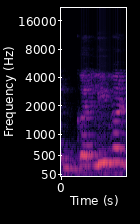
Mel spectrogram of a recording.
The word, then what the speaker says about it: Gulliver: First है लैमुएल गलीवर, कई लोग इसको गुलिवर भी कहते हैं, कई लोग गलीवर भी कहते हैं, बट the correct pronunciation is गलीवर।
